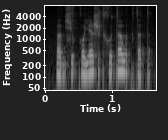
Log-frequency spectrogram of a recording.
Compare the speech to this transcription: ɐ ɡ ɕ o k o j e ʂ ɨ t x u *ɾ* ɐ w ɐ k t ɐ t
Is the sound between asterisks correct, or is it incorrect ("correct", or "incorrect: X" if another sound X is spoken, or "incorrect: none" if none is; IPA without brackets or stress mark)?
incorrect: t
